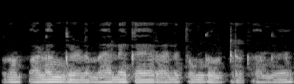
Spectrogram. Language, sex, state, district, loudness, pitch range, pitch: Tamil, male, Tamil Nadu, Kanyakumari, -16 LUFS, 105-110 Hz, 105 Hz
